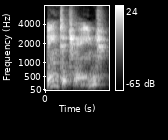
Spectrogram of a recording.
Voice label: "interchange", english man, subway announcers; MetrostroiAddon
